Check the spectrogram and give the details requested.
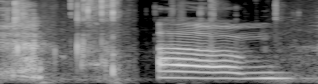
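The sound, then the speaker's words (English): Crunchy bites and chewing of a chocolate bar in quick, irregular bursts, then a short pause and a sustained voiced hum or drawn-out vocal sound. “I think you should eat it. John had a bunch of Hershey bars today.”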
